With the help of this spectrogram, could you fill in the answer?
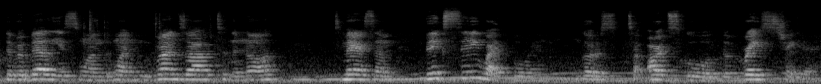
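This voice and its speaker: A woman's voice: medium pitch, moderate pace, lightly acted. A woman playing a resentful, rebellious youngest sister in a dramatic monologue at a staged reading. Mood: bitter, fed up. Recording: echoey room, distant mic, noisy.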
